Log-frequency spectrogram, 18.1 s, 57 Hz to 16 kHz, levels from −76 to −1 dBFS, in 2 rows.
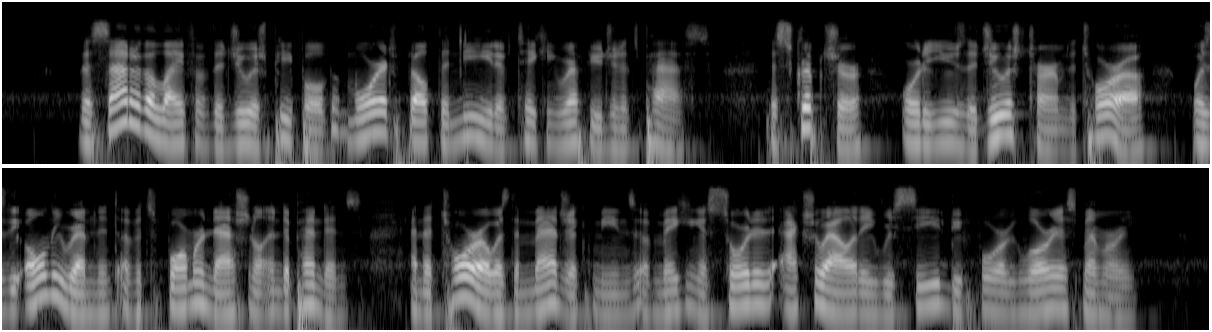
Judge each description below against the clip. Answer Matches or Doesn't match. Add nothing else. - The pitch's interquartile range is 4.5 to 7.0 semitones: Doesn't match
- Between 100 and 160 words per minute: Doesn't match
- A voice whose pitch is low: Matches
